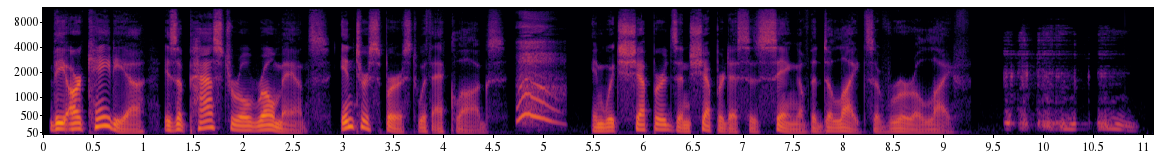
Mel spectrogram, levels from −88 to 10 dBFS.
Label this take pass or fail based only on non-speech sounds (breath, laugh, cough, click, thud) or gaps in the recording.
fail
